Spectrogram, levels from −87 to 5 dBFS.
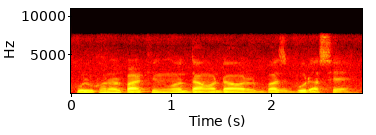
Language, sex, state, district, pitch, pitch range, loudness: Assamese, male, Assam, Kamrup Metropolitan, 125 Hz, 115-130 Hz, -20 LUFS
